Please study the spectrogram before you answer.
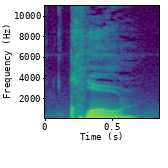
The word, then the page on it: clone: American English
